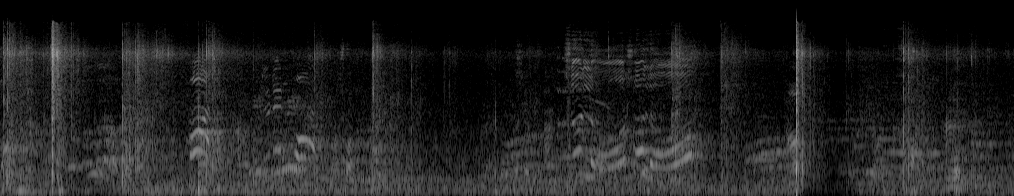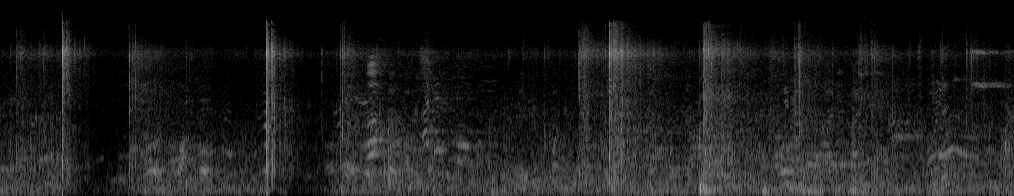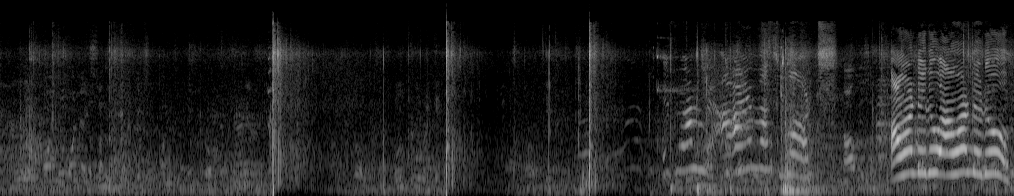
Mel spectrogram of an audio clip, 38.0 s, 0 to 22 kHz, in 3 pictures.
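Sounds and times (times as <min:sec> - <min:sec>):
faint children's voices: 0:00.0 - 0:05.0, 0:16.7 - 0:19.4, 0:32.6 - 0:38.0.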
